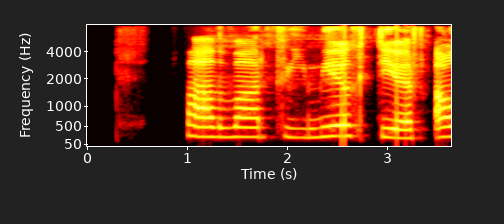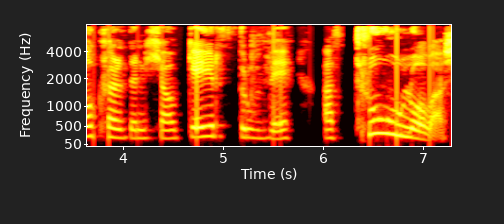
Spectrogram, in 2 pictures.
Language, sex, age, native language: Icelandic, female, 15, Filipino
